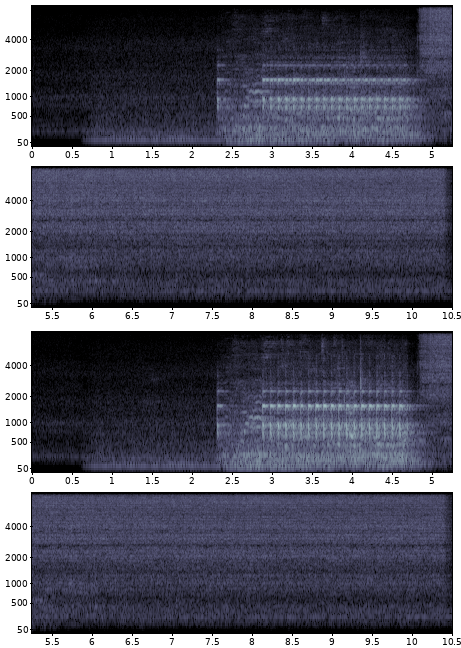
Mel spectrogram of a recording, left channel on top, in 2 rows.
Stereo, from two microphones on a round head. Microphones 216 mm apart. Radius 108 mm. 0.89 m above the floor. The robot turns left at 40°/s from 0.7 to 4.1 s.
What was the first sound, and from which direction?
Tapping, 15° right.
